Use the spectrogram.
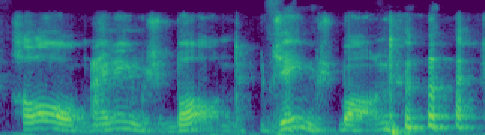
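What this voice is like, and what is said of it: James Bond impression. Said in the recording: “I can do an impression.”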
